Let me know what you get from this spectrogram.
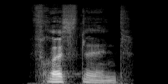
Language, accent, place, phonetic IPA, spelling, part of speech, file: German, Germany, Berlin, [ˈfʁœstl̩nt], fröstelnd, verb, De-fröstelnd.ogg
- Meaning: present participle of frösteln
